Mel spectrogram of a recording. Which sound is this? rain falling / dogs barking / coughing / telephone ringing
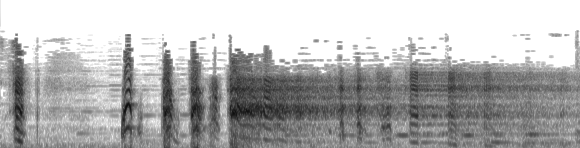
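dogs barking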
